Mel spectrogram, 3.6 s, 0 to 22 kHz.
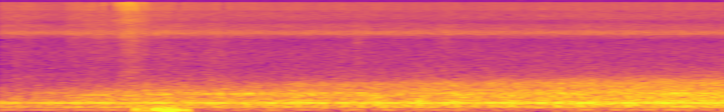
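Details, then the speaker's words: Early-mid 1980s Emerson Casablanca Designer 36-inch ceiling fan CF-2036W, K-55 stack motor, cracked housing, started on high: soft thump at switch-on, then quiet steady low hum with even airy rush; runs smoothly. "It does have a little bit of a startup noise, which is pretty interesting. And now, despite its pretty sad looking cosmetic condition and having that crack in the motor housing, it still runs amazing, which honestly does not surprise me because these fans are such good, resilient fans."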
